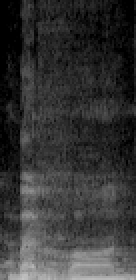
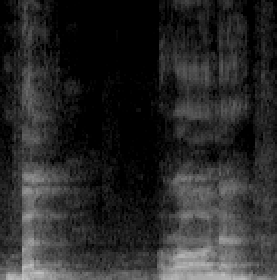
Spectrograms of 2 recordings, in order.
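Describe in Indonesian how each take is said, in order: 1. Kedua kata disambung tanpa jeda. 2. Ada jeda singkat di antara kedua kata. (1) "Kalau diidrajkan" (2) "itu saktah"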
